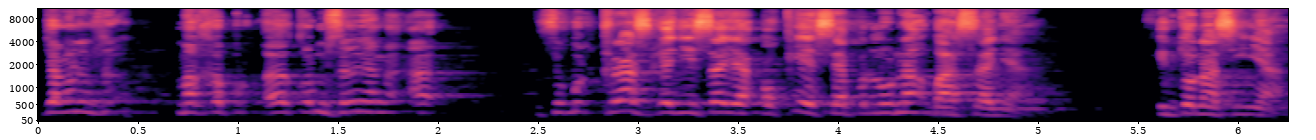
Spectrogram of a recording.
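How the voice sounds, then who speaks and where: A man with a Minangkabau accent preaching a fiery sermon, forceful, rising to shouts and firing rhetorical questions. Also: very high voice, brisk. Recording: long reverb from a large hall.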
